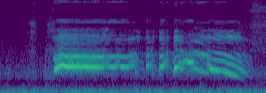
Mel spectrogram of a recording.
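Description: Gidget interactive plush toy's voice box playing a vocal sound effect through its small speaker: a long, high held cry, then a few short notes and several cries falling in pitch.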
